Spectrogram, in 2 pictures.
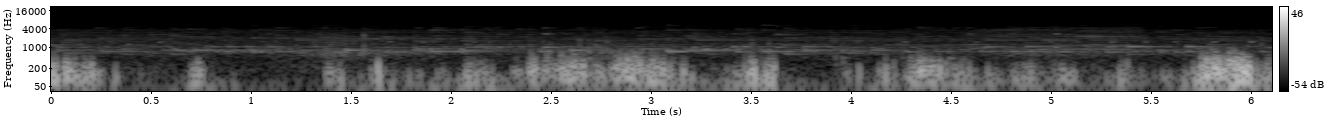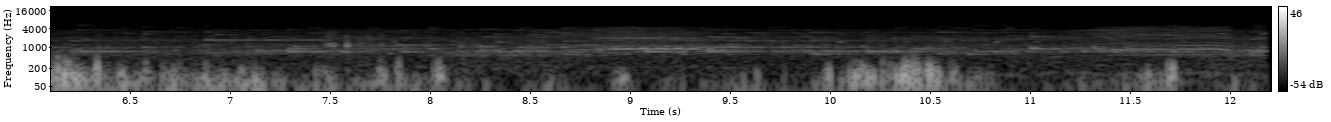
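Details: A flock of sheep in the village of Rapesh, Mariovo, Macedonia, bleats now and then, wavering nasal calls over low rumbling thumps and a faint clink of bells.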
